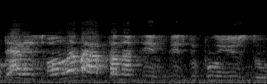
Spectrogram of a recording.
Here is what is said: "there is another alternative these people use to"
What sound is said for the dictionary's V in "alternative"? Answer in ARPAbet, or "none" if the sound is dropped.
F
